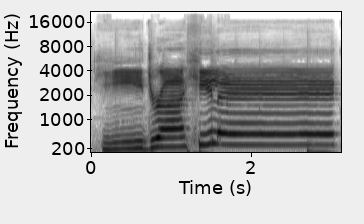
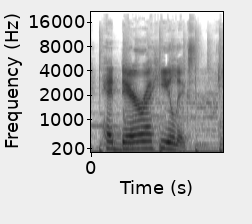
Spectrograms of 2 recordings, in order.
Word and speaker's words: Hedera helix: Hydra Helix, or the correct way to say it, let's do it again, right? Hedera Helix.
